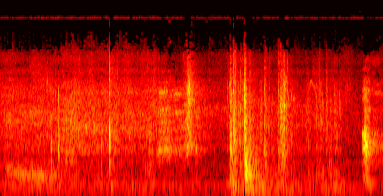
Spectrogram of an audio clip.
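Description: A front door is opened: a few sharp latch clicks and knocks, then a scraping swing and a final thump, with no one talking over it.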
